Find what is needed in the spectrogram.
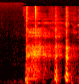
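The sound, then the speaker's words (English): A few quick, deliberate coughs from a single voice: one longer voiced burst followed by two short, sharp ones in close succession, sounding staged rather than natural. “Not to mention any names, but … of …, cough, cough.”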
